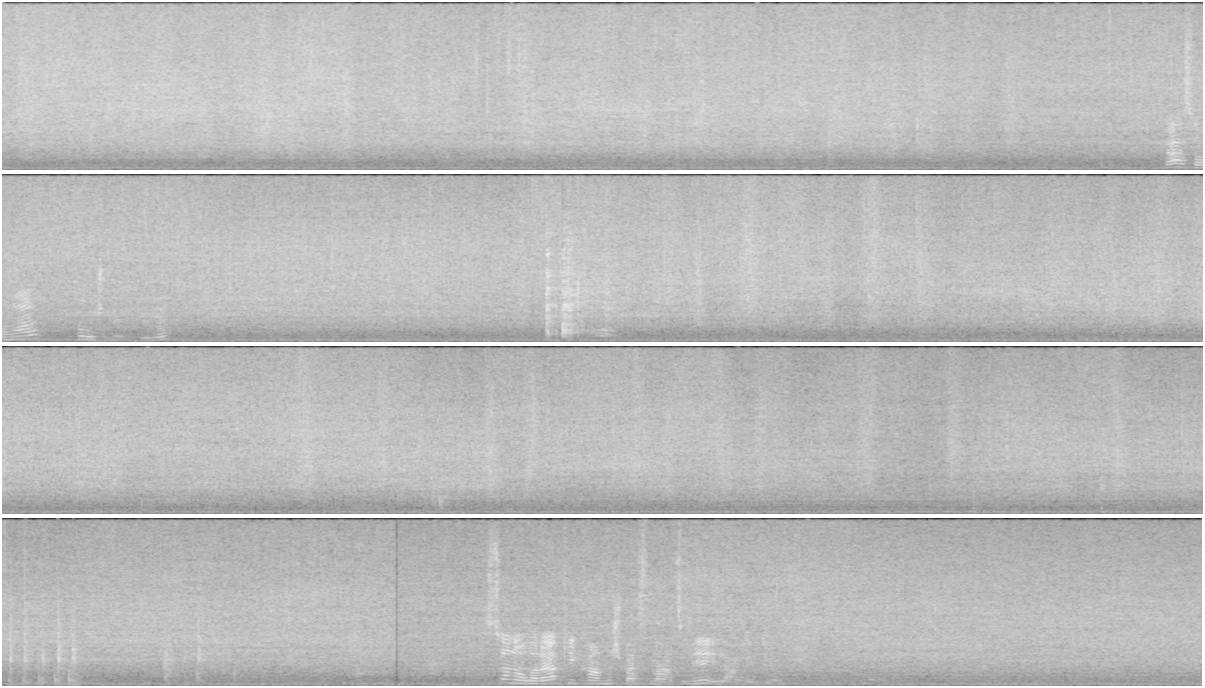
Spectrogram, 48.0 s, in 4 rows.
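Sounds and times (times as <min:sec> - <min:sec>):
food sizzling in oil: 0:00.0 - 0:48.0
spoon stirring in pan: 0:17.4 - 0:18.2.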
